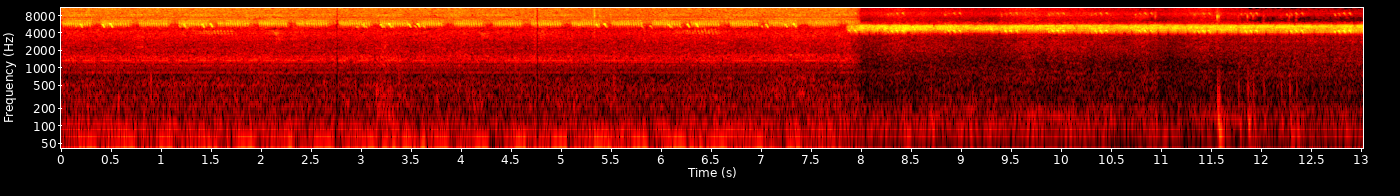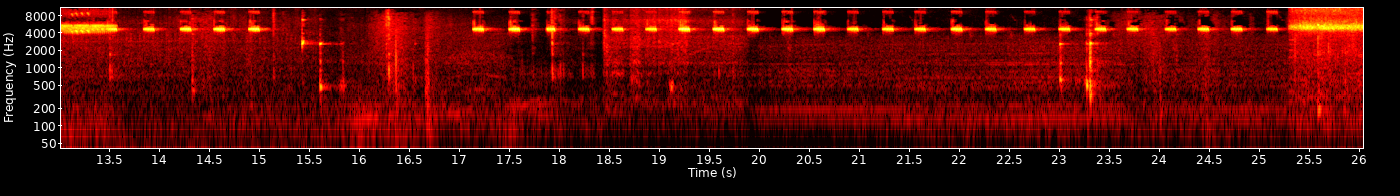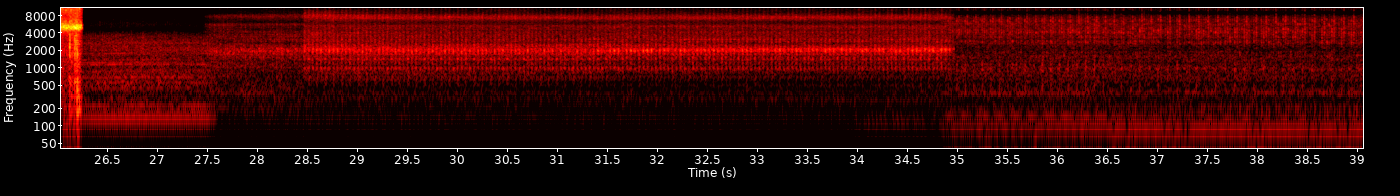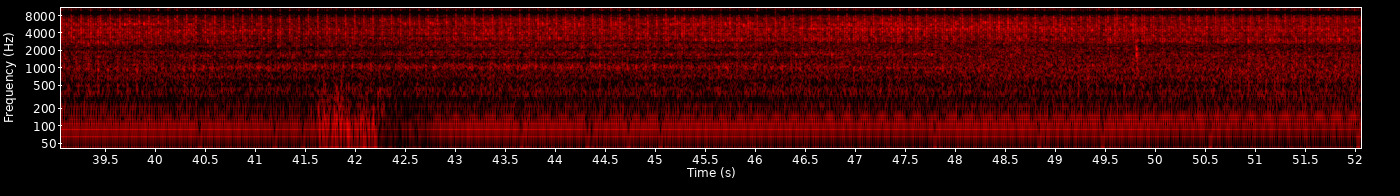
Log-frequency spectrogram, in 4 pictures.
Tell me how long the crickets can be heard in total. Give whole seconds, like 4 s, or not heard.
26 s.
